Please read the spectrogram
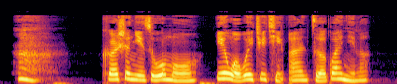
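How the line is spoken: Knowing sigh. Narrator (Chinese): 他了然叹道

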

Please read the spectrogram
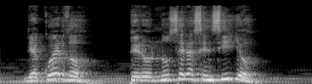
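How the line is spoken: Shouting. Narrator (Spanish): gritó Brian

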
